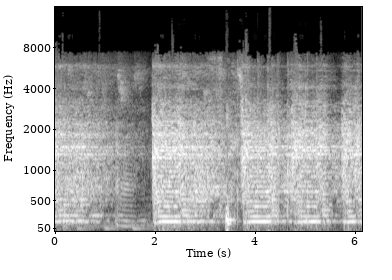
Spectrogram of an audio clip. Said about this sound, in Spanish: Aquí tienes un sonido de tiburón.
